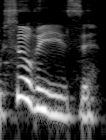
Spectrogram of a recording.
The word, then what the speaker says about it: cerise: الشوميز و سوريز هنايا علاش نطقنا ز شوميز وهنا قلنا تاني سوريز عندنا اس ولكن نطقناها بز حيتاش عندنا اولا اس وحده وجات ما بين لي فويي لي فويي هما اي او الا كانت ما بين دو فويي كنطقوها بزيد ما كنطقوهاش باس داكوغ هاد المسألة هادي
